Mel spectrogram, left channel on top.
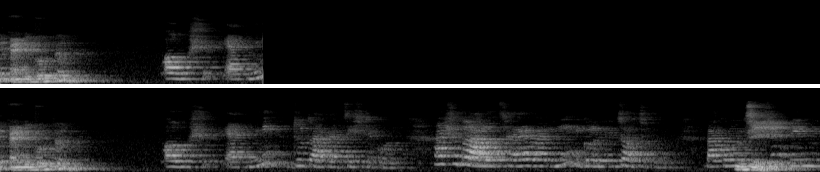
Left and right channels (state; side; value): drops out; left; at 2.7 s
